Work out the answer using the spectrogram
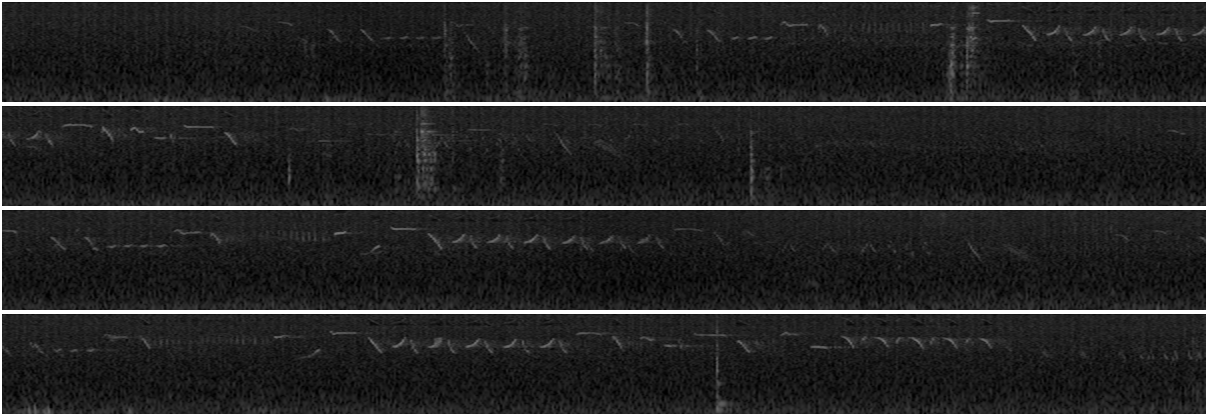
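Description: Songbird singing in three spells of quick repeated high notes over a quiet outdoor background, with a few sharp knocks of a hand tool striking an oak log, the loudest about eight seconds in.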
